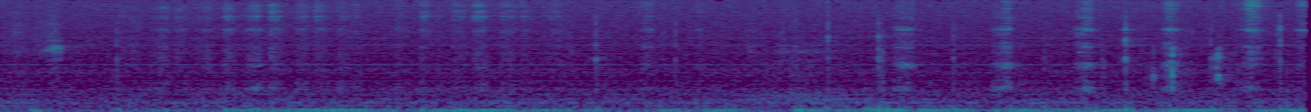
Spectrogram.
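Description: An orange colored pencil draws and shades on the right-hand page of an open paper sketchbook lying flat on a table. The result is a soft, quiet scratching and rubbing of pencil on paper, with light strokes over a low background hum.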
